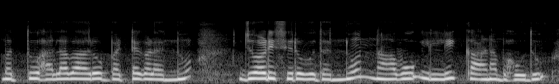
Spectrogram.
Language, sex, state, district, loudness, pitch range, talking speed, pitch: Kannada, female, Karnataka, Bangalore, -14 LUFS, 235-265 Hz, 75 wpm, 250 Hz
